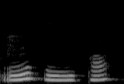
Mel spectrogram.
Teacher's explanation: ఓష్ట్యము అంటే పెదవి నుండి పుట్టిన వర్ణములను ఓష్ట్యములందురు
